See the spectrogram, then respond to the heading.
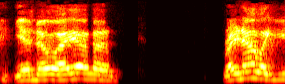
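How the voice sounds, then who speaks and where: A man talking at a fairly quick pace. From Texas, San Antonio. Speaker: artist. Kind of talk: casual chat. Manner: animated.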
